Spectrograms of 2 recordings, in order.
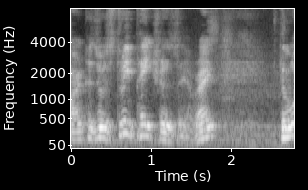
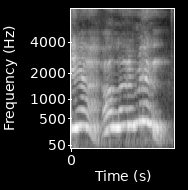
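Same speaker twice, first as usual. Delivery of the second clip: amused dad; 12 semitones higher than usual. Retold or imitated. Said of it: "He said".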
